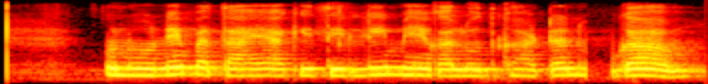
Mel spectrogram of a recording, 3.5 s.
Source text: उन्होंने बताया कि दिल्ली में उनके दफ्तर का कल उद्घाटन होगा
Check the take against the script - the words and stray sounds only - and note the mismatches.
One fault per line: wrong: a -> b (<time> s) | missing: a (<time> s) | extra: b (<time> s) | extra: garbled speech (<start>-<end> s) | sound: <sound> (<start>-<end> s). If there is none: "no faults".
missing: उनके दफ्तर का (2.1 s)
sound: dropout (2.9-3.1 s)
